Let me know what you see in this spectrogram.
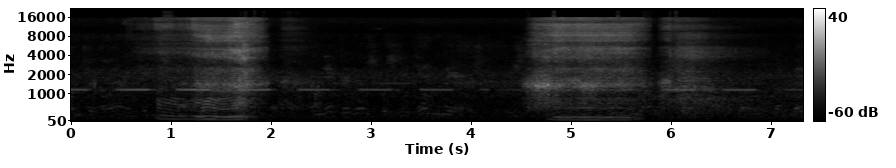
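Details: Loud, rough, buzzing snores several seconds apart with quiet gaps, recorded while sleeping on a couch; faint steady tone in background; snoring.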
